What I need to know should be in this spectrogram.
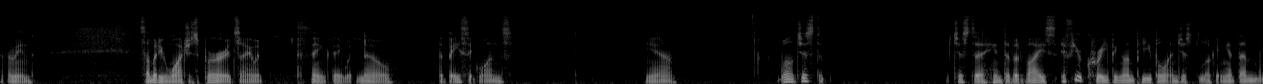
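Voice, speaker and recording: A man playing a jealous, protective young boyfriend in an improvised ASMR roleplay, grumbling with halting, sarcastic asides. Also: big pitch swings, darkish tone, dry recording, exaggerated voice. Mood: sarcastic, accusing. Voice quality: very deep, gravelly, husky.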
